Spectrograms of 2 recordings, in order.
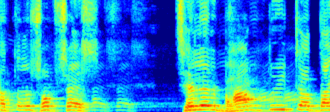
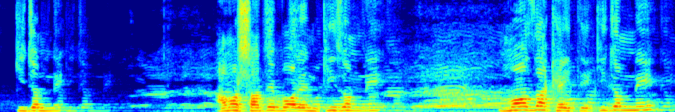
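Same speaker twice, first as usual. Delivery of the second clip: ordinary delivery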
